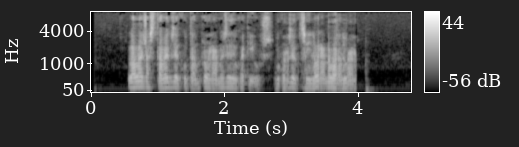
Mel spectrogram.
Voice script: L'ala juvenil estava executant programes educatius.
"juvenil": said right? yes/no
no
